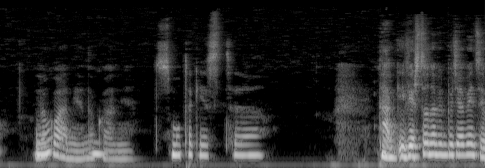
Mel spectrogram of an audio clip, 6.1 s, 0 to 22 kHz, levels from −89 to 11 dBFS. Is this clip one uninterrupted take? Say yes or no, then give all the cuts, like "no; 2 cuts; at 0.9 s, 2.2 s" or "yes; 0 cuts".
yes; 0 cuts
